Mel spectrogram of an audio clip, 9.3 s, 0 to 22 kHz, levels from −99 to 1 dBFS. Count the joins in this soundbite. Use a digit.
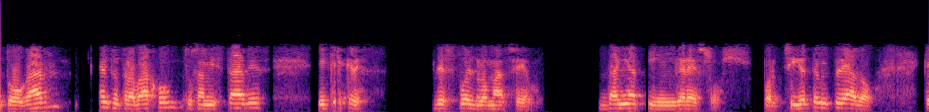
5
